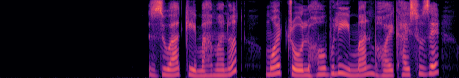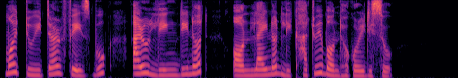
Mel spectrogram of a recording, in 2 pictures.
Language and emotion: Assamese, fearful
